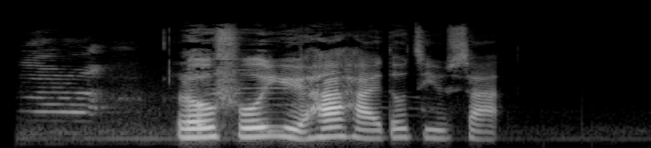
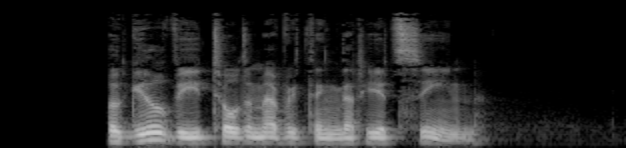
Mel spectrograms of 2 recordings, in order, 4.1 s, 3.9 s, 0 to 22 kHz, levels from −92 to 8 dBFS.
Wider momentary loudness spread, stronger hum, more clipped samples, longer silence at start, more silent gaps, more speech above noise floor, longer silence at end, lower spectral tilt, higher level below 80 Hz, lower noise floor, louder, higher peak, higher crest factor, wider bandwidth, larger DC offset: first, 20 LU vs 11 LU; neither; neither; second, 0.2 s vs 0.7 s; neither; about the same, 51 dB vs 50 dB; about the same, 1 s vs 0.95 s; second, -4.5 dB/octave vs -6 dB/octave; second, -84 dBFS vs -68 dBFS; about the same, -73 dBFS vs -72 dBFS; about the same, -21 LUFS vs -23 LUFS; first, -2 dBFS vs -6 dBFS; about the same, 22 dB vs 18 dB; second, 12 kHz vs 16 kHz; neither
